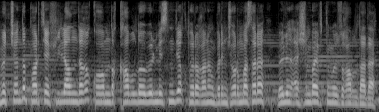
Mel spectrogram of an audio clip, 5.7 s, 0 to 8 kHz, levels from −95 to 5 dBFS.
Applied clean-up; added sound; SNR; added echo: none; Guitar; 17 dB; none.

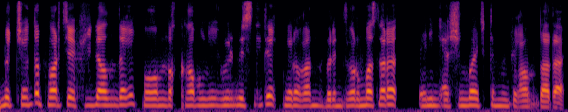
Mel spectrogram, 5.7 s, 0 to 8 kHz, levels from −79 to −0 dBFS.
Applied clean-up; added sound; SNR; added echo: neural diffusion model UNIVERSE++.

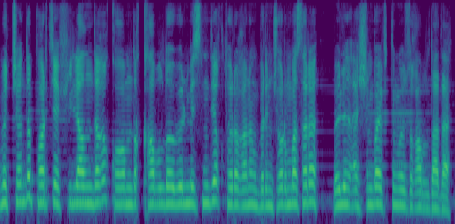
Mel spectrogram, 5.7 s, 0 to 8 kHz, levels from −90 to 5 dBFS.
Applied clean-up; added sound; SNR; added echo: neural mask model RNNoise.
